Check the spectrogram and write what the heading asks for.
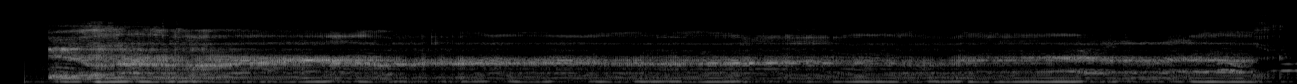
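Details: Exaggerated burp from a scene in the film Elf: one long, deep, wavering belch lasting about twelve seconds.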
